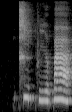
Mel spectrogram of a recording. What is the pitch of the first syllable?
falling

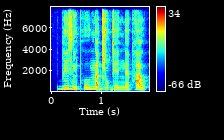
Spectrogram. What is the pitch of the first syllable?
high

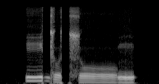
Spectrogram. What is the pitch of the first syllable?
high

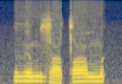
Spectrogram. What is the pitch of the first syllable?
high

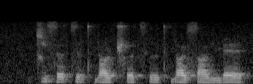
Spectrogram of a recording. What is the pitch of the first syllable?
falling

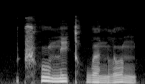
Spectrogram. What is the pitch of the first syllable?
falling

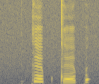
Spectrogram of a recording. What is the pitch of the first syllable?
high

